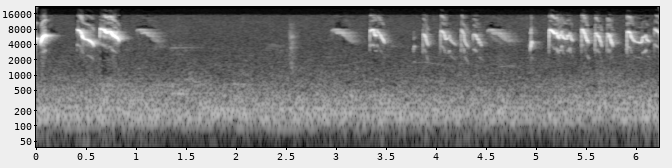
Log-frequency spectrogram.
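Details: Oriental white-eye master recording for pet bird training; a few loud high slurred notes open, then a quiet stretch before soft, spaced chirps build into a renewed burst of twittering.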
